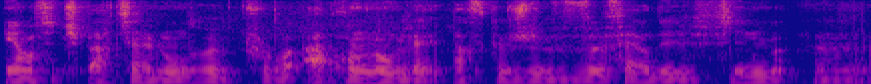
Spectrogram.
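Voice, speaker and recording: At a moderate pace, the speaker uses a dark, mellow tone and monotone, flat intonation in a very clean recording with a silent background. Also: man. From France, Mayenne (western France near Brittany). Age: 20s. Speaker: actor and writer. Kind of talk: podcast interview.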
